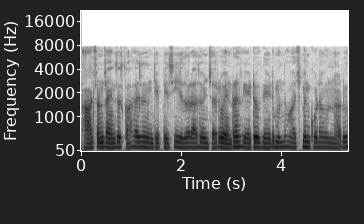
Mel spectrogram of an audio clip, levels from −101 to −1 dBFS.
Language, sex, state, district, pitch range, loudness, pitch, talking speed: Telugu, male, Andhra Pradesh, Krishna, 130-140 Hz, -16 LUFS, 135 Hz, 225 wpm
